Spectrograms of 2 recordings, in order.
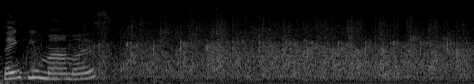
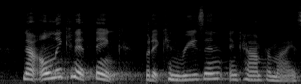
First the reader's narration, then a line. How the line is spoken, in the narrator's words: said the Creator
